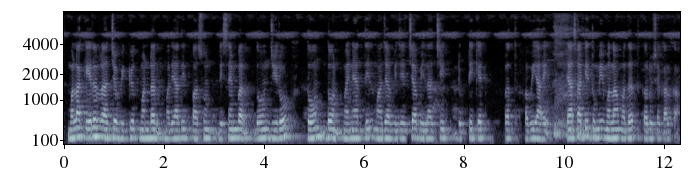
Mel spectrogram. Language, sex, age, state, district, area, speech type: Marathi, male, 18-30, Maharashtra, Nanded, urban, read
